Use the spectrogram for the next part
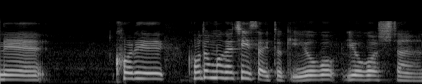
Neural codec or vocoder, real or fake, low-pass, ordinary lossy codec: none; real; none; none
